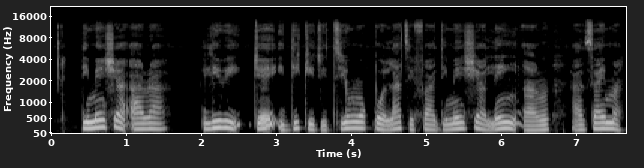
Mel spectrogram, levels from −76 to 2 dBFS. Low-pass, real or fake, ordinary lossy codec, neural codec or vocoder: 14.4 kHz; real; none; none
